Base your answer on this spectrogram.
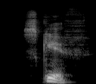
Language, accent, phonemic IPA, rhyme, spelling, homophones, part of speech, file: English, Australia, /skɪf/, -ɪf, skiff, SCIF, noun / verb, En-au-skiff.ogg
- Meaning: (noun) 1. A small flat-bottomed open boat with a pointed bow and square stern 2. Any of various types of boats small enough for sailing or rowing by one person; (verb) To navigate in a skiff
